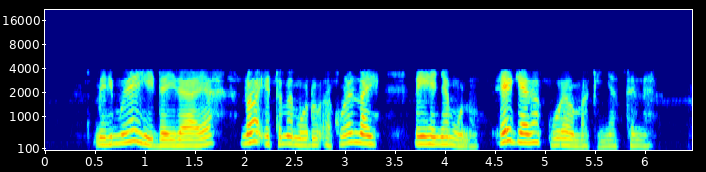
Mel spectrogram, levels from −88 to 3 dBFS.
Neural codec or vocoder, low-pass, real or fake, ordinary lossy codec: vocoder, 22.05 kHz, 80 mel bands, HiFi-GAN; 3.6 kHz; fake; none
